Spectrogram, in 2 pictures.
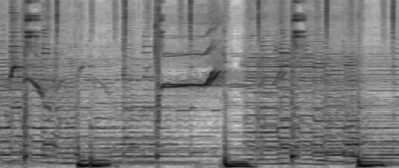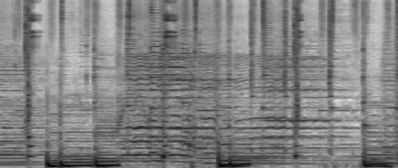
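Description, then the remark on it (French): A short, piercing whistle, given as a farewell, glides upward and holds briefly, riding over loud, busy music with heavy bass and sharp percussive hits that carry on throughout. “et à nouveau un sifflement pour se dire adieu.”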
